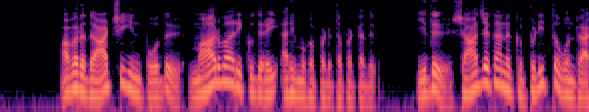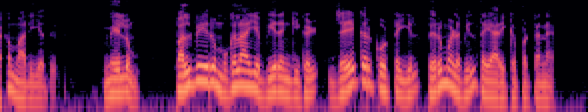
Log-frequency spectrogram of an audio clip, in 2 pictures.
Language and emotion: Tamil, neutral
